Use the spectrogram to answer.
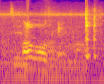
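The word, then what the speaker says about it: Dîner en Blanc: Dinner on Blanc. I pronounced that right.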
